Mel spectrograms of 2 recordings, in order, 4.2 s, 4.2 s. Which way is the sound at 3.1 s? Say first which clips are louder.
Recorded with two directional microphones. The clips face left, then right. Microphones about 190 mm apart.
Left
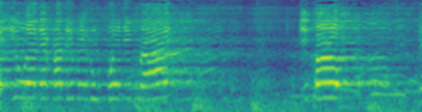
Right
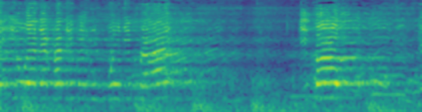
Left 3 dB; 55° left (ahead or behind).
